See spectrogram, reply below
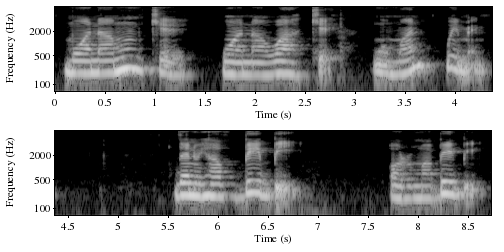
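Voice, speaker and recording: A woman leads a vocabulary lesson at an unhurried pace, repeating each word with care. Her voice carries a gravelly, creaky edge. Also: medium pitch. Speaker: Swahili teacher. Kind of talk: slow language lesson.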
